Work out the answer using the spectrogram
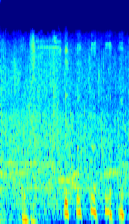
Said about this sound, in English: So congratulations, bro, on getting this far. Applause, fireworks.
